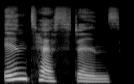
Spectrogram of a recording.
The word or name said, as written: intestines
